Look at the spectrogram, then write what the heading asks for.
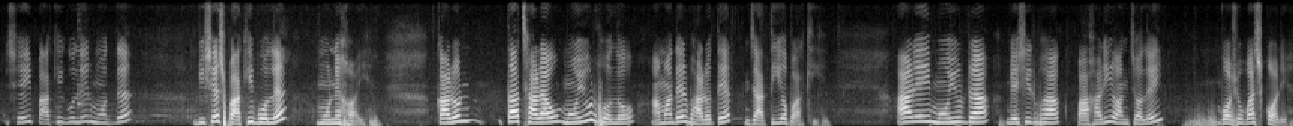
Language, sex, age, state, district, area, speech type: Bengali, female, 30-45, West Bengal, Dakshin Dinajpur, urban, spontaneous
